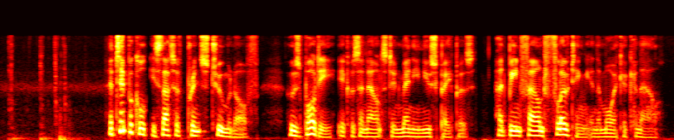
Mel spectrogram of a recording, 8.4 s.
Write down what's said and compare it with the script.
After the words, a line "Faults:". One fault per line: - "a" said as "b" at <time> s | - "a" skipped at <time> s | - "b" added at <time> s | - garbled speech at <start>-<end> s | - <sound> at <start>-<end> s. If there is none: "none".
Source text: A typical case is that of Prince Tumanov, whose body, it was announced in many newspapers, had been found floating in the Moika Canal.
A typical is that of Prince Tumanov, whose body, it was announced in many newspapers, had been found floating in the Moika Canal.
Faults:
- squeak at 0.1-1.1 s
- "case" skipped at 1.8 s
